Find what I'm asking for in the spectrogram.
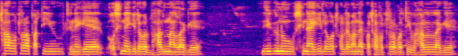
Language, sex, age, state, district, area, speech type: Assamese, male, 45-60, Assam, Golaghat, rural, spontaneous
